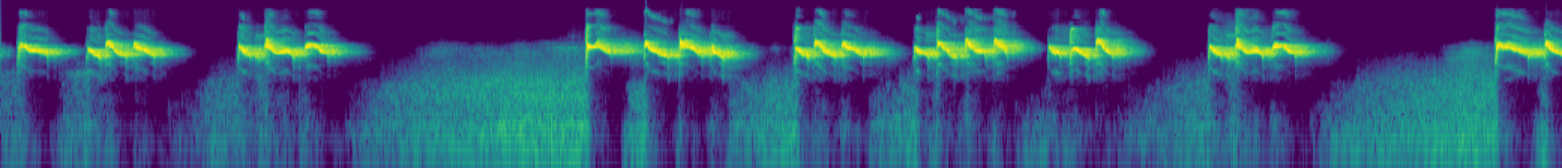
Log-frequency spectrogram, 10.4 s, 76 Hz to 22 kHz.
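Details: A Malaysian oriental white-eye, captive and in minor moult, gives a long run of quick high chirped phrases about once a second, with two brief rustling pauses; recorded 2 April 2023.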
